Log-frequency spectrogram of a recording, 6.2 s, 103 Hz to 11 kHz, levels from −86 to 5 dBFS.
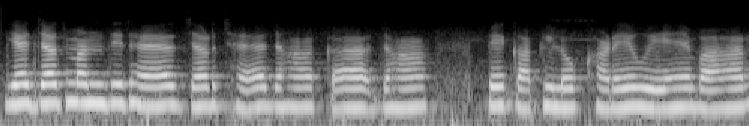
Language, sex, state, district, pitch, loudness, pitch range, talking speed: Hindi, female, Odisha, Malkangiri, 215 Hz, -14 LUFS, 210-230 Hz, 155 wpm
